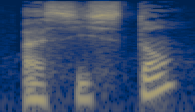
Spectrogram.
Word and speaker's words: assistant: Il est assistant. So don't pronounce the final T here, but for the feminine form, elle est assistante.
